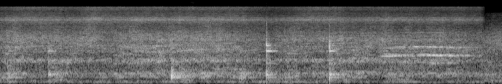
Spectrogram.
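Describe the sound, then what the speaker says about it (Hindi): Tomatoes, chilies, onions and garlic fry in ghee in a pan, with a steady broadband sizzle running throughout and a few sharp stirring clacks of a utensil against the pan. "ये टमाटर, मिर्चें और प्याज मैंने डाल दिए हैं। लहसुन ये अच्छी तरह भून देती हूँ।"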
